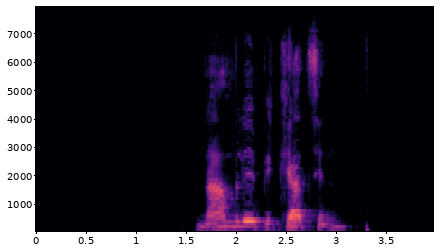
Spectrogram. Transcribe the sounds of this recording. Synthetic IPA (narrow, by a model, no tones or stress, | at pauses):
namlebikʰːjat̪̚t͡sʰin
